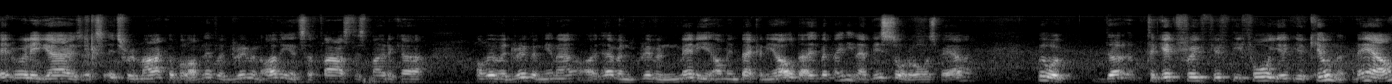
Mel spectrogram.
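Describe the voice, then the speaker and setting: Over noticeable background noise, a man with an Australian accent speaks at a fairly quick pace, his loudness swinging widely. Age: 60s. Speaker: car enthusiast, father of car owner. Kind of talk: casual interview. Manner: halting.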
